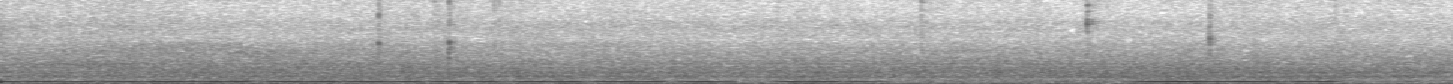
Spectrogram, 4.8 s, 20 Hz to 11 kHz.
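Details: Mazda 2 1.5 petrol 103hp, steady mid-pitched tonal moan pulsing three to four times a second while driving at 10-40 km/h, worst when the car is hot, disappears when braking; source unknown.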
